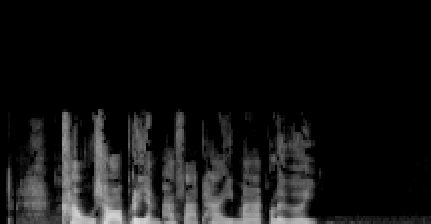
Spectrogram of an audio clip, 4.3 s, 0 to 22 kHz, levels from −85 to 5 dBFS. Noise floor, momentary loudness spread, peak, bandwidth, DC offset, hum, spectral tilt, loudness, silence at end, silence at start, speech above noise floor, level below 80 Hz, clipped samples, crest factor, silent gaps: -73 dBFS; 15 LU; 0 dBFS; 11.5 kHz; under 0.1%; none; -5 dB/octave; -21 LUFS; 1.2 s; 0.3 s; 53 dB; -64 dBFS; under 0.1%; 22 dB; none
